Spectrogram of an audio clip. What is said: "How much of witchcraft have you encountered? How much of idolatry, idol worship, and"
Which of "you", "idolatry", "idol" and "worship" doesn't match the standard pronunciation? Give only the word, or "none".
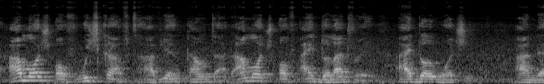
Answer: worship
